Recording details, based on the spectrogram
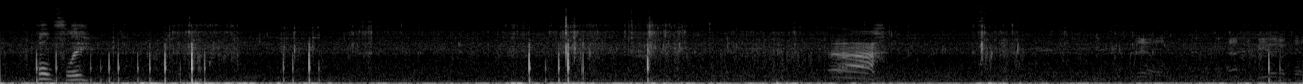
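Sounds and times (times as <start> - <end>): water sloshing and splashing: 0.0 - 13.0.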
